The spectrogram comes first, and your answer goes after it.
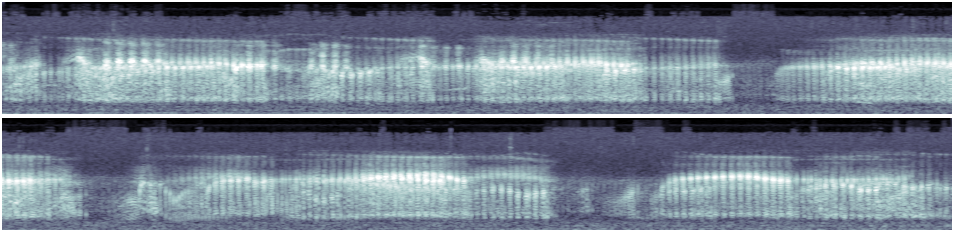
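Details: Frogs calling in a loud chorus of rapid, grating croak pulses, grouped into waves lasting about two seconds with brief lulls between them.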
